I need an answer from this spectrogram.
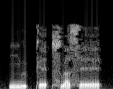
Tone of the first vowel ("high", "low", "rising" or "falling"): high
